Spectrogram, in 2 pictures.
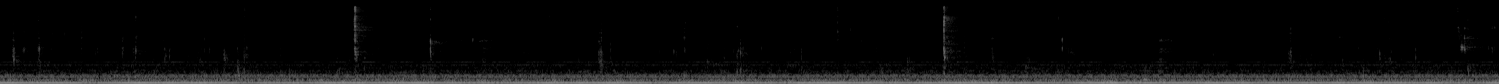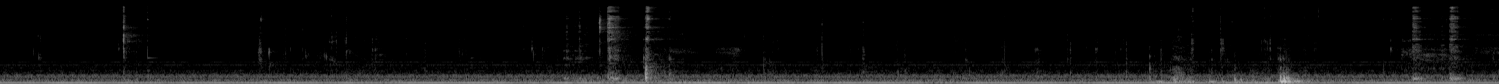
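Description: A person chewing and biting food close to the microphone: wet mouth clicks and smacks scattered irregularly over a steady low hum, with a few louder clicks about two-thirds of the way in and near the end.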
